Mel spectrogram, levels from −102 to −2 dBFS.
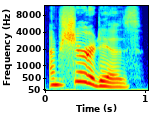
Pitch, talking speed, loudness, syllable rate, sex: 235 Hz, 230 wpm, -15 LUFS, 4.4 syllables/s, female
